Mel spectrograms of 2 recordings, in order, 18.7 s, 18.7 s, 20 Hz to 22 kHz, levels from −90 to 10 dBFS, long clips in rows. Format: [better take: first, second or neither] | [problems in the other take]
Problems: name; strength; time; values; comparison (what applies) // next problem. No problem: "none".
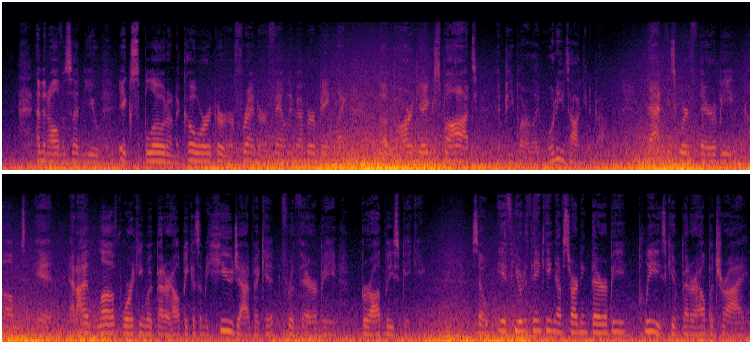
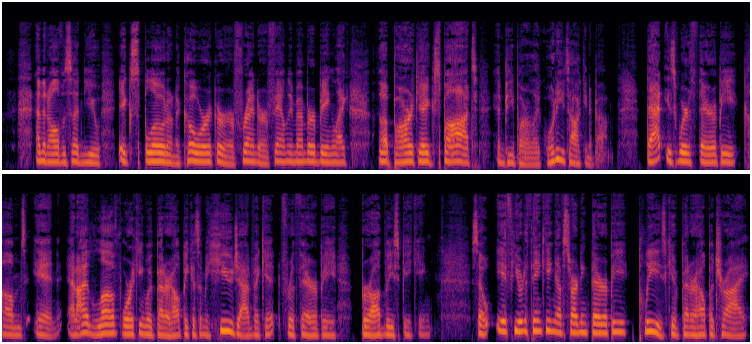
second | wind noise on the microphone; heavy; 5 dB below the speech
